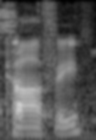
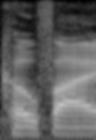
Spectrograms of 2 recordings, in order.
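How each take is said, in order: First: The name is said like 'coffee'. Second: The name is said like 'koh-fee'. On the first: This is the real name. The speaker calls it right. "It is Coffee" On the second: This is how some people say it. The speaker calls it wrong. "some people call it Ko-fi"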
